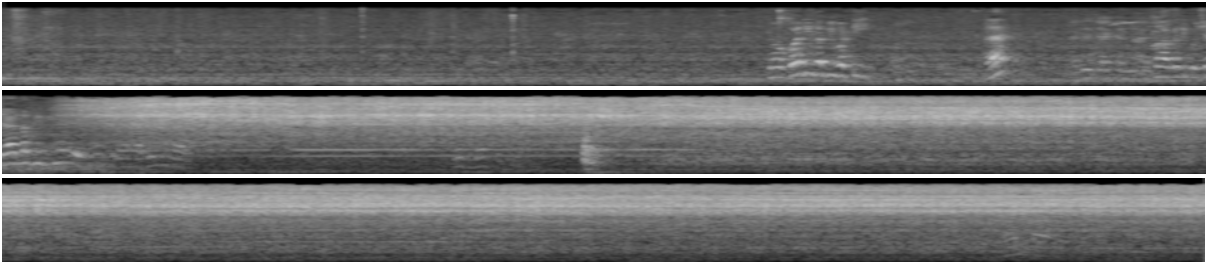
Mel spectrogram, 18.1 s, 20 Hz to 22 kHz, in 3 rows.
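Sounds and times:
angle grinder grinding steel: 6.2s - 18.0s.

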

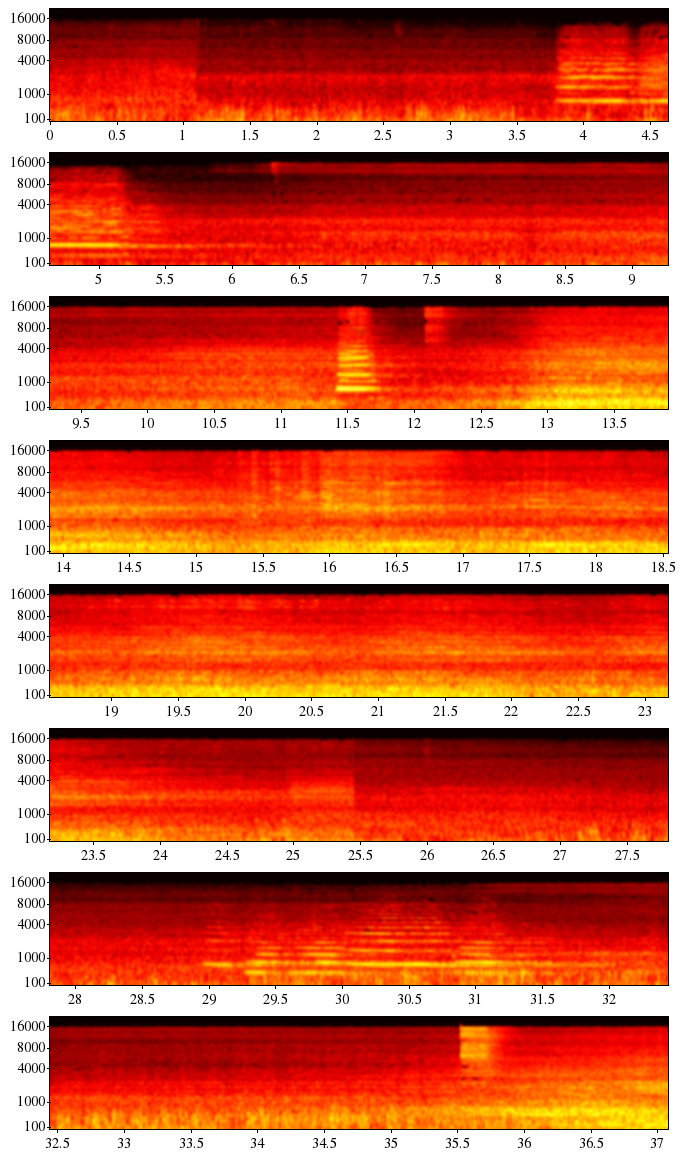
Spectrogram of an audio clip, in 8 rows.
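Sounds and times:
passenger train passing: 0.0s - 37.0s
locomotive horn blast: 3.8s - 6.2s, 11.4s - 12.2s, 29.0s - 32.0s.

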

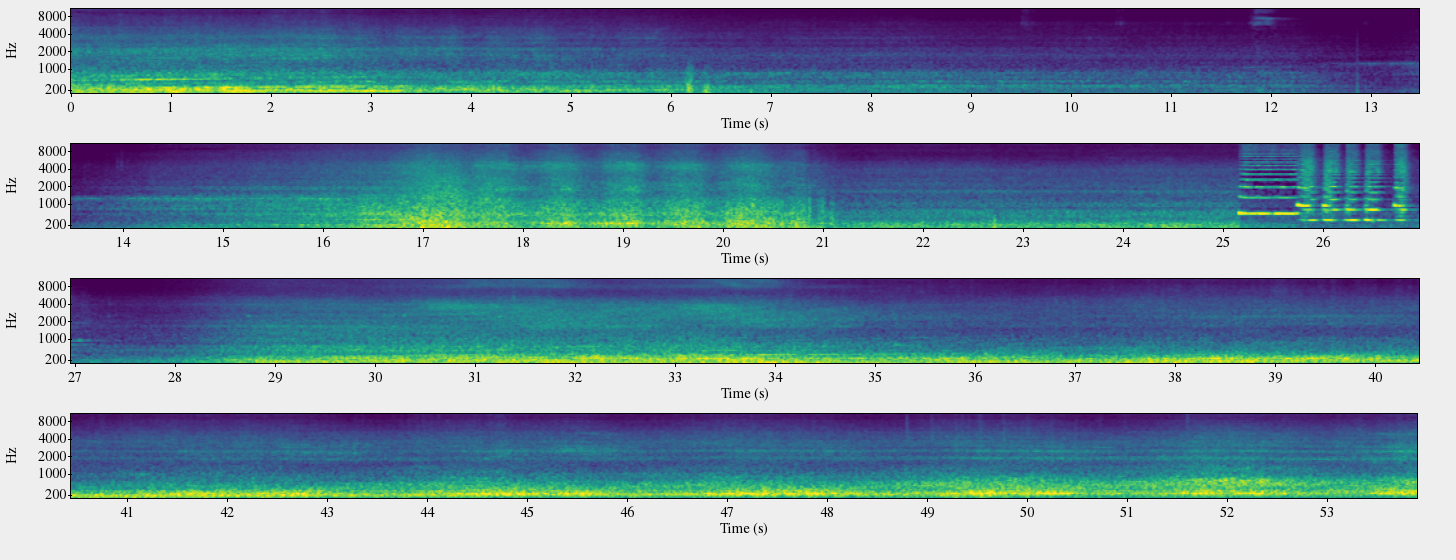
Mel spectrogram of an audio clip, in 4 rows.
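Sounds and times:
train rolling rumble: 0.0s - 25.7s, 27.3s - 53.9s
train passing: 0.0s - 53.9s
train horn short toots: 25.2s - 27.2s.

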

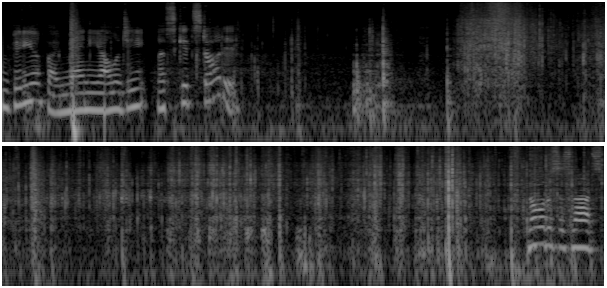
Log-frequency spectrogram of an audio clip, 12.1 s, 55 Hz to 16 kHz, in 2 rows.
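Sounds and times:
padded envelope crinkling: 4.5s - 12.0s.

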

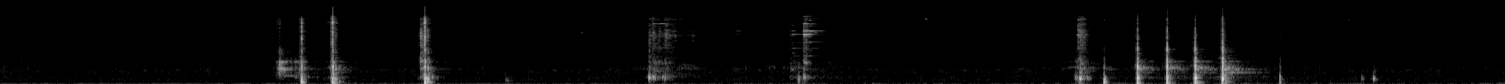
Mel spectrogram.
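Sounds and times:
rough rattling metal clinks: 6.5s - 8.4s
sharp metallic clinks: 6.5s - 8.4s.

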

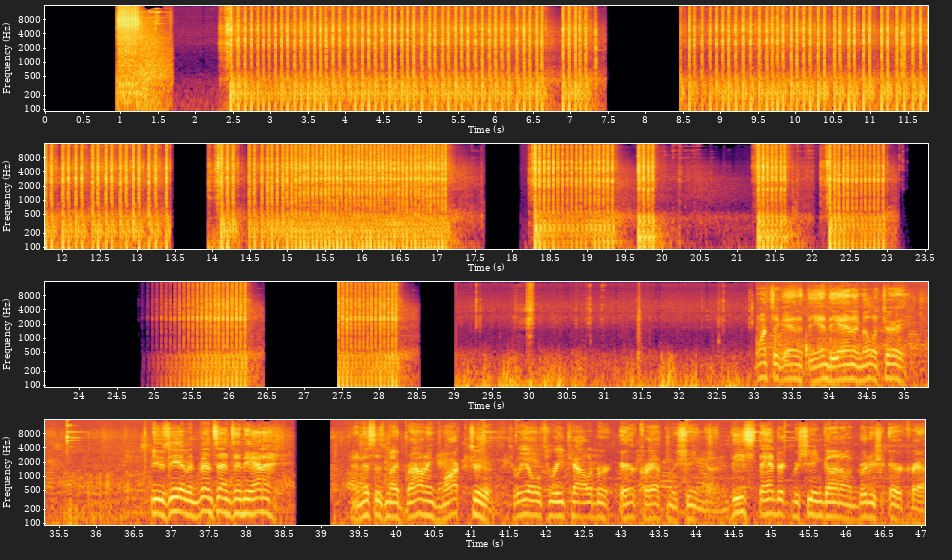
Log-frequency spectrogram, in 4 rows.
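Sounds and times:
machine gun firing bursts: 1.0s - 1.7s, 2.4s - 7.3s, 8.5s - 17.3s, 18.2s - 20.0s, 21.2s - 23.2s, 25.0s - 26.5s, 27.5s - 28.6s.

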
